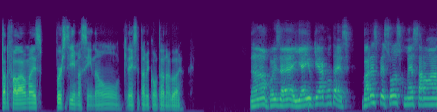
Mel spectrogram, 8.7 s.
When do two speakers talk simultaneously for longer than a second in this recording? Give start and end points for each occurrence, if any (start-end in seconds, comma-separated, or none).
none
